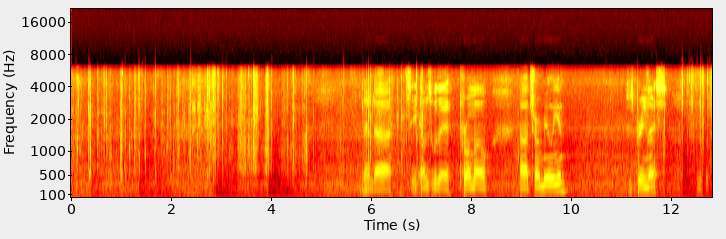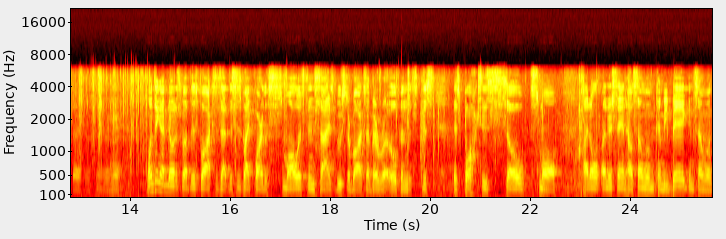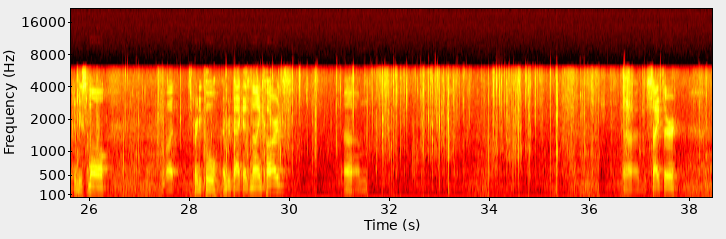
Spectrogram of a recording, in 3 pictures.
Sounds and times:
Inside, small room: 0:00.0 - 0:38.4
Speech: 0:05.8 - 0:08.4, 0:09.0 - 0:10.0, 0:11.1 - 0:13.8, 0:14.4 - 0:26.4, 0:27.5 - 0:29.9, 0:31.1 - 0:31.6, 0:36.6 - 0:37.8.

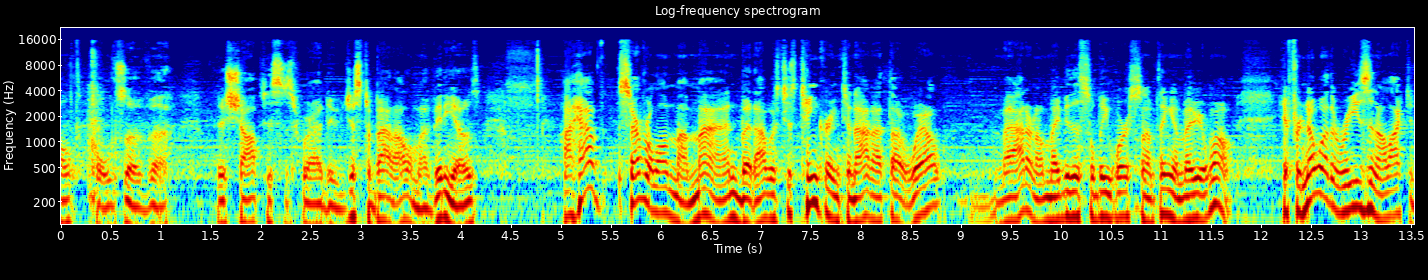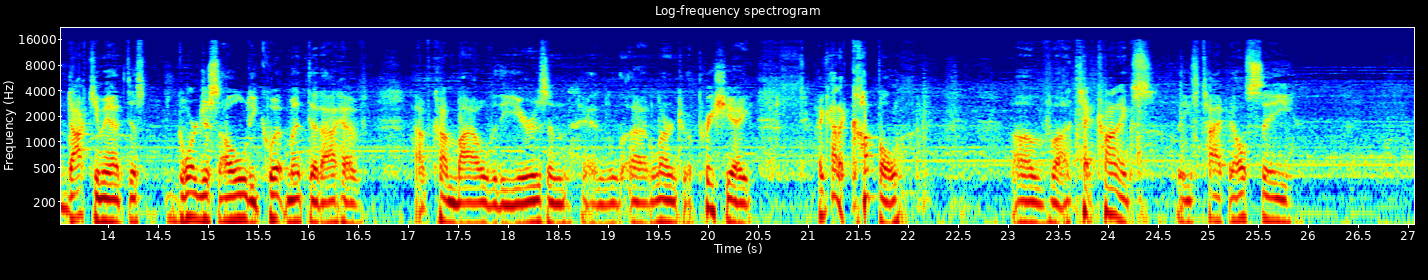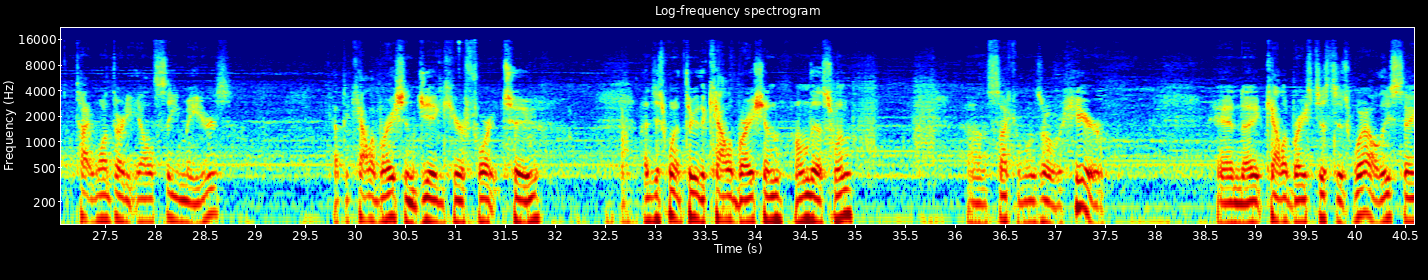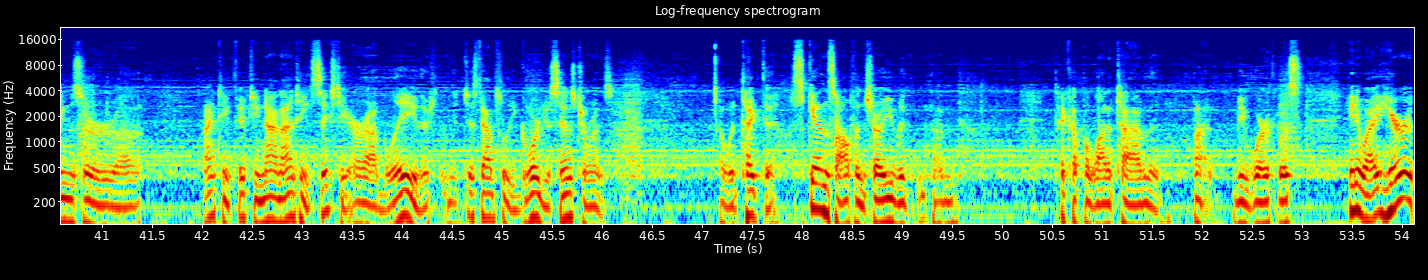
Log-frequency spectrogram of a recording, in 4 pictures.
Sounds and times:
Speech: 0:00.0 - 0:22.2, 0:23.0 - 0:26.0, 0:27.2 - 0:28.9, 0:29.8 - 0:32.0, 0:32.8 - 0:35.2, 0:36.1 - 0:37.6, 0:38.6 - 0:46.4, 0:47.2 - 0:49.8, 0:50.5 - 0:54.1.

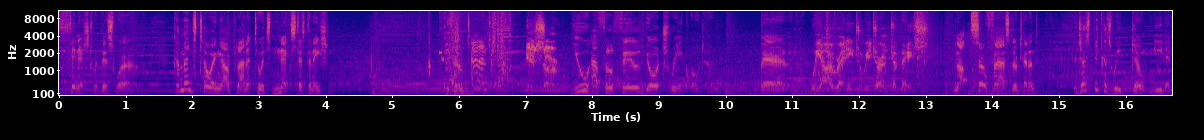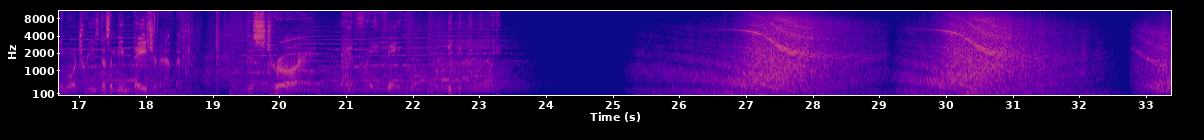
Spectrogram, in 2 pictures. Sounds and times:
Music: 0:00.0 - 0:24.1
Speech: 0:05.8 - 0:09.9, 0:10.5 - 0:18.5, 0:19.5 - 0:21.9.

